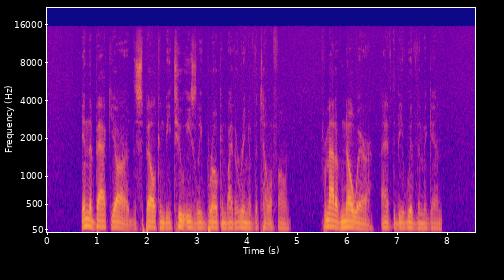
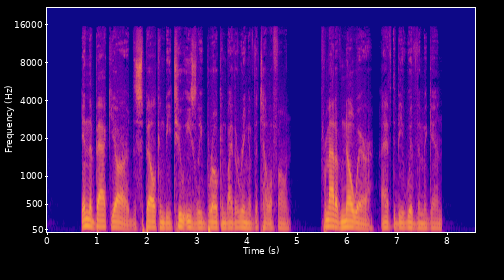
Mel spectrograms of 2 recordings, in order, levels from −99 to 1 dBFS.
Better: second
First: hiss; faint; throughout; 25 dB below the speech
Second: none

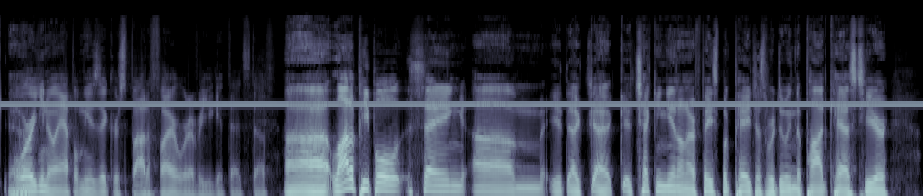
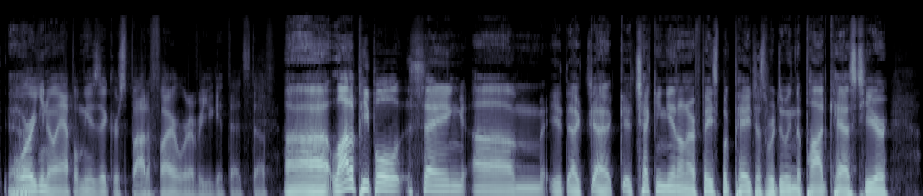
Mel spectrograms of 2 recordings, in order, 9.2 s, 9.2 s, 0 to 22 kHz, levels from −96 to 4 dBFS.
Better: second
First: high-pitched whine; noticeable; throughout; 2.5 kHz, 10 dB below the speech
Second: none

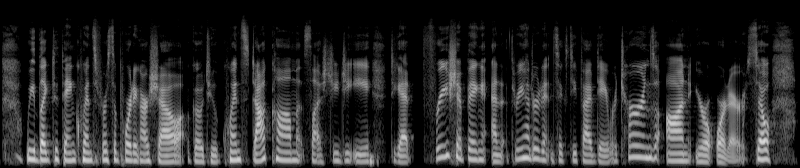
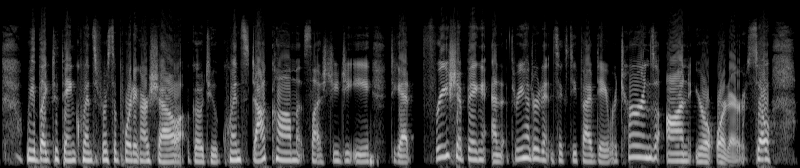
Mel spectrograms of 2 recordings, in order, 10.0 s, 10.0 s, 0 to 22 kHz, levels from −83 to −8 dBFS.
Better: first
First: none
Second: distortion; slight; 4% of the sound clipped

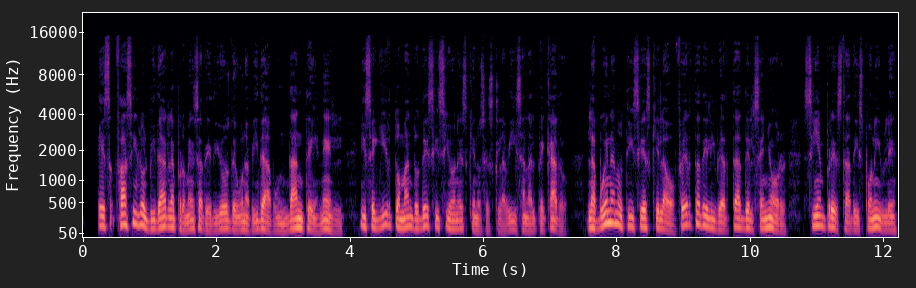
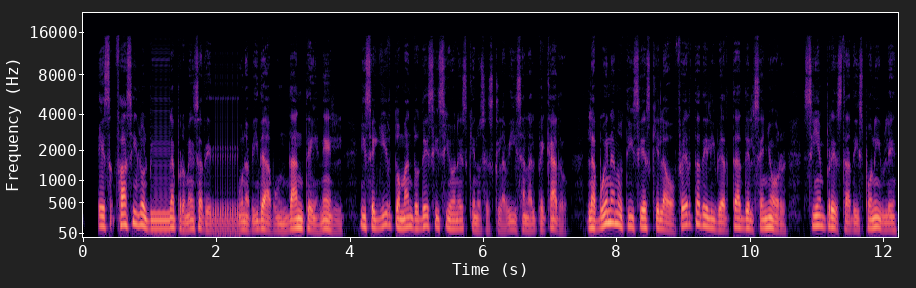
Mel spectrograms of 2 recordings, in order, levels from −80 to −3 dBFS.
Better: first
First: none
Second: audio freezing; at 1 s and at 2 s

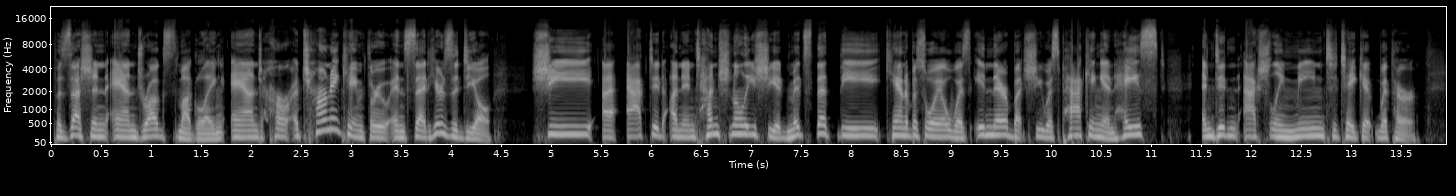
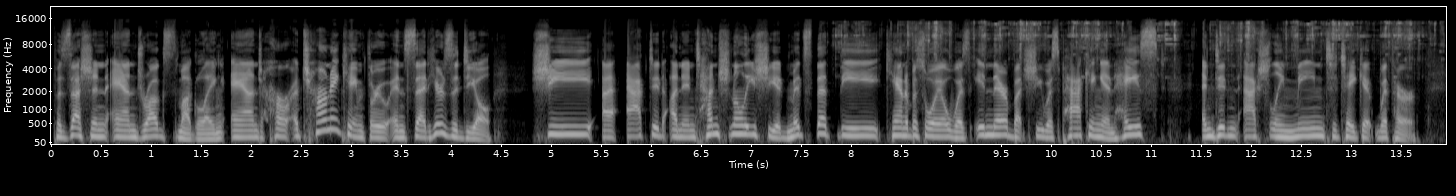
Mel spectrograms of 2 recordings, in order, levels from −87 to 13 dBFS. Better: first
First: none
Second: jangling keys; noticeable; from 8 s on; peak 7 dB below the speech

